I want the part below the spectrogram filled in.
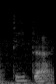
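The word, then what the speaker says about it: theta: Este se llama tita, y se escribe teta con TH.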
